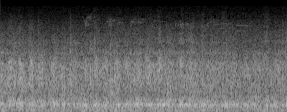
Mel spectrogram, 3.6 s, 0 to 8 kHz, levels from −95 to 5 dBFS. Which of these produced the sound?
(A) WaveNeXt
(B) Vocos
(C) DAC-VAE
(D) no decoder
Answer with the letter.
D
